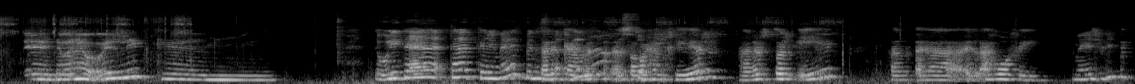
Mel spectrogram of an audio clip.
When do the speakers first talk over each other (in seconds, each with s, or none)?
5.4 s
